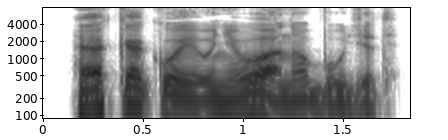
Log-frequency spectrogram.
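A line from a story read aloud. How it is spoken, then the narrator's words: Laughing. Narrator (Russian): Валь засмеялся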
